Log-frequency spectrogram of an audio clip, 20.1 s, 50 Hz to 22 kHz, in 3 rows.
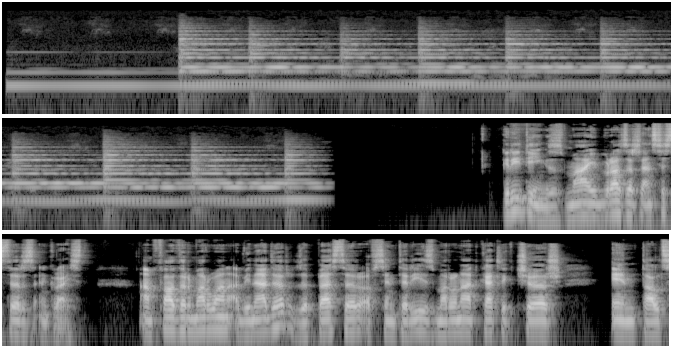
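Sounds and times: church bell tolling: 0:00.0 - 0:10.0.

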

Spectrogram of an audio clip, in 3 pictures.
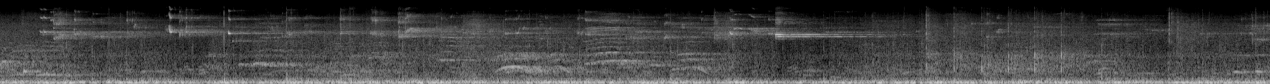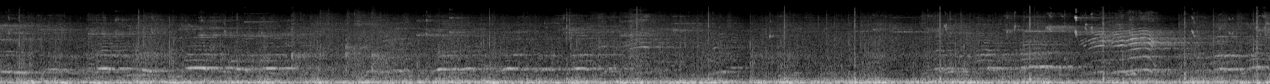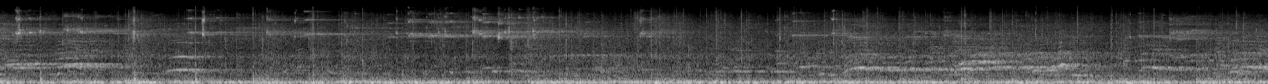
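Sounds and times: players calling out: 0:00.0 - 0:10.2, 0:21.4 - 0:38.0.

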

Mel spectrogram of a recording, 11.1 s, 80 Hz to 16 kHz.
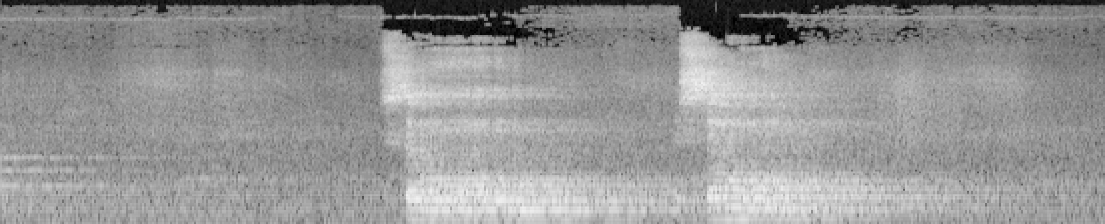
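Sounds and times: man chanting prayer: 0:03.8 - 0:10.0.

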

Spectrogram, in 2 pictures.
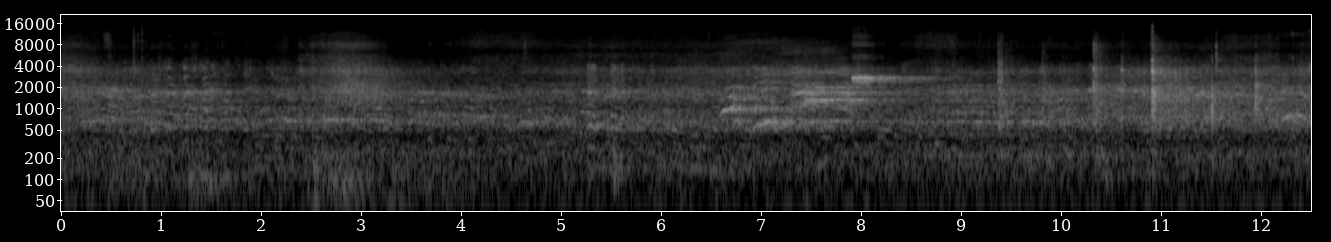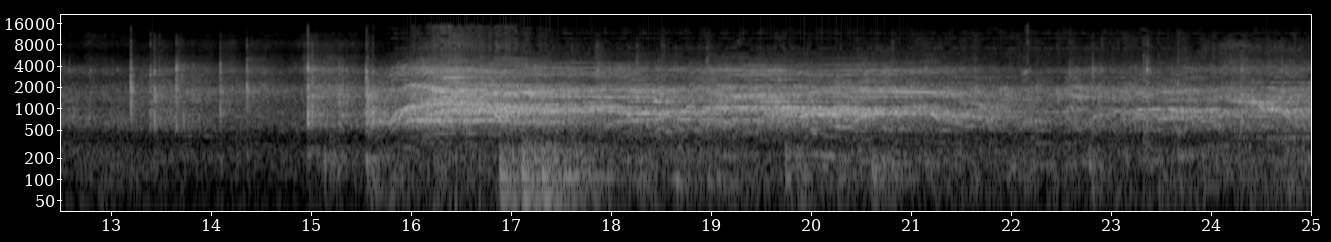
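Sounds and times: skates stick and puck on ice: 0:09.3 - 0:16.2, 0:16.9 - 0:25.0
women cheering and screaming: 0:15.7 - 0:25.0.

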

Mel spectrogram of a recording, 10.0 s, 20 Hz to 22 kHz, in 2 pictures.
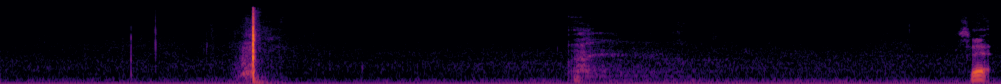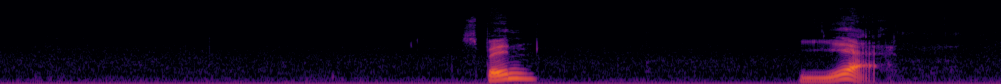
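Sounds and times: golf club striking ball: 0:01.2 - 0:01.5.

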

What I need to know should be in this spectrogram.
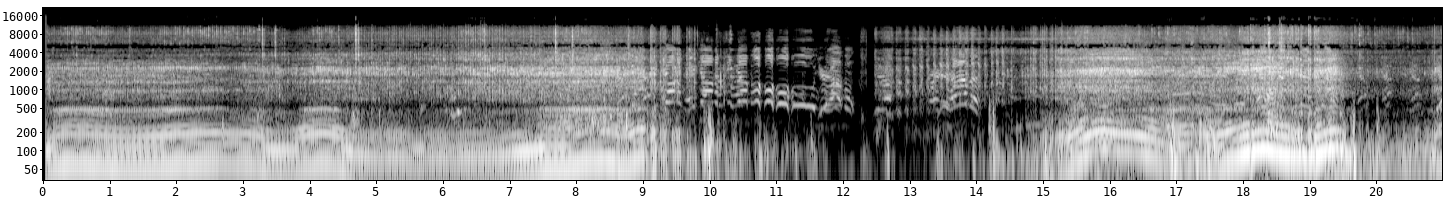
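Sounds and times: truck engine revving: 0:00.0 - 0:09.6, 0:12.6 - 0:20.9.

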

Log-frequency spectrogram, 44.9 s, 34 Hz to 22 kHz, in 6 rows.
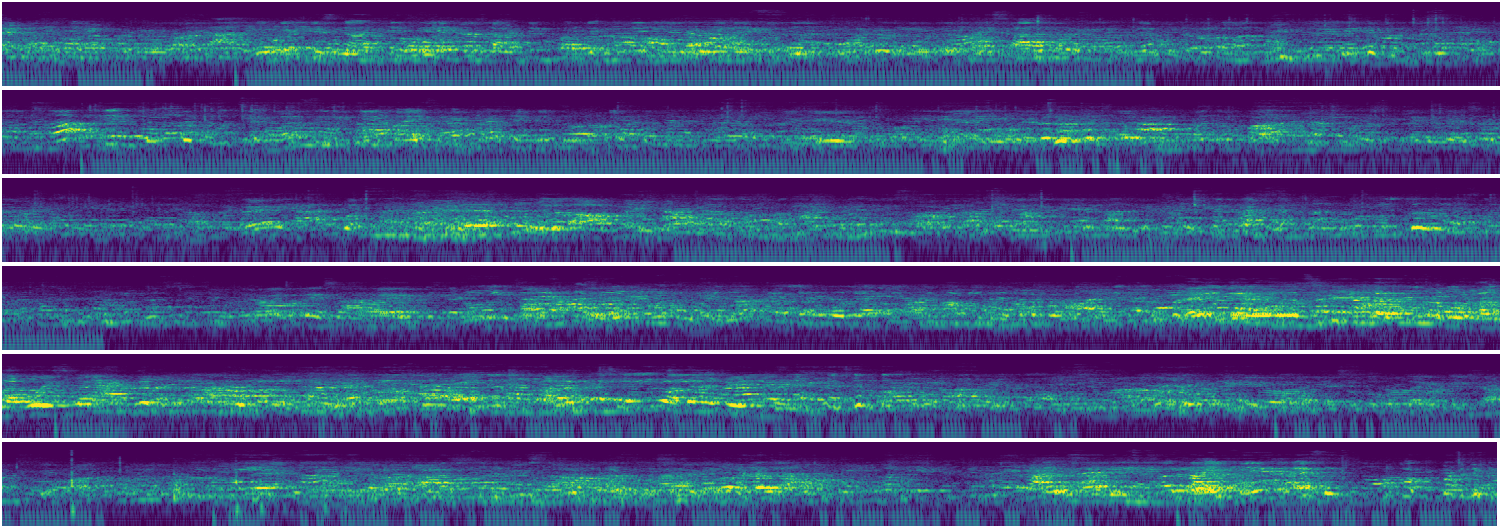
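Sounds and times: people talking over one another: 0:00.0 - 0:44.9.

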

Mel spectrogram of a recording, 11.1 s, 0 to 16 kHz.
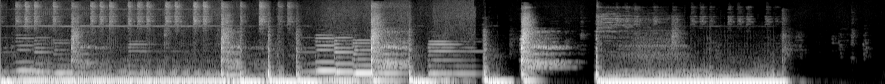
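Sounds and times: deep bass note: 0:00.0 - 0:05.9, 0:07.5 - 0:09.8
bass-heavy music from speaker: 0:00.0 - 0:10.1.

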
